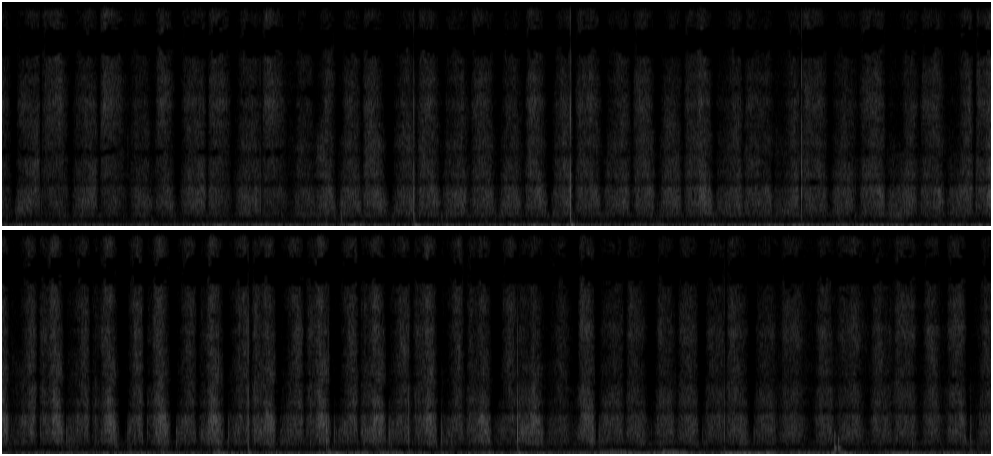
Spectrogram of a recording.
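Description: Long nails scratch and rub back and forth across the back of a gray matte silicone phone case, a thin layer over a solid phone. The result is a steady, dry, bright scratching texture of rapid, uneven strokes with a soft low rumble underneath.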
